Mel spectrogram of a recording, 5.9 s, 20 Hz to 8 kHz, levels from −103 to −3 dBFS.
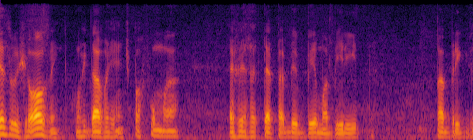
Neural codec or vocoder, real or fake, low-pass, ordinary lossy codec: vocoder, 44.1 kHz, 128 mel bands every 512 samples, BigVGAN v2; fake; 7.2 kHz; none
